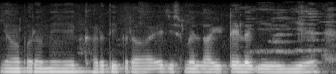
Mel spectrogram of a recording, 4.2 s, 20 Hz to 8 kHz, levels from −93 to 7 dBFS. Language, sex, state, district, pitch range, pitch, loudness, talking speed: Hindi, male, Uttar Pradesh, Shamli, 125-130 Hz, 125 Hz, -17 LUFS, 185 wpm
